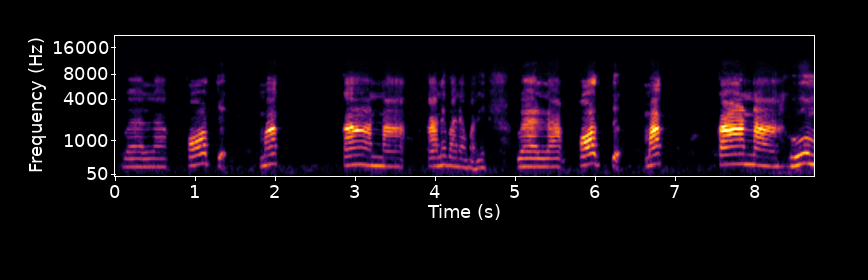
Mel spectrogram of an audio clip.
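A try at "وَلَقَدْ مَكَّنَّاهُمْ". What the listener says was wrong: Bukan, kanya pendek. Yang panjangnya yang naknya ini kan berdiri nih. Walaqad makkannahum. Walaqad makkannahum. Walaqad makkannahum. Walaqad makkannahum.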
